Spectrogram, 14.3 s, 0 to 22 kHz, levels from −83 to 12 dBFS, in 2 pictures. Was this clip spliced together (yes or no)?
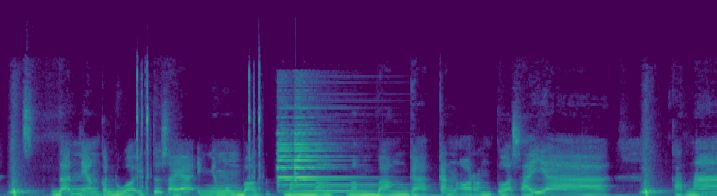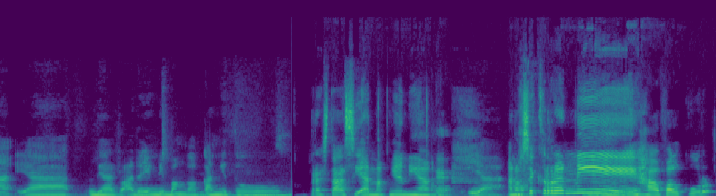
yes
